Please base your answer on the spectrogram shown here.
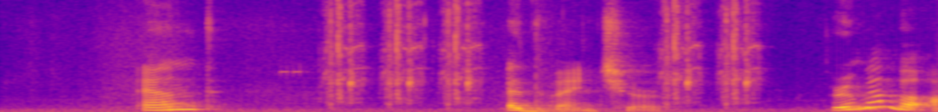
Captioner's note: camera clicking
